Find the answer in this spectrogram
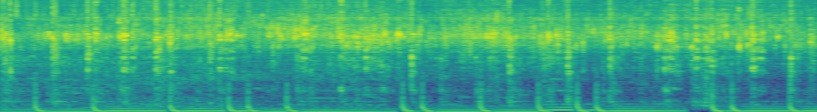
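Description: Garlic and onion sizzling in hot oil in an aluminium pot while a metal spoon stirs them, clicking and scraping against the pot about twice a second.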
